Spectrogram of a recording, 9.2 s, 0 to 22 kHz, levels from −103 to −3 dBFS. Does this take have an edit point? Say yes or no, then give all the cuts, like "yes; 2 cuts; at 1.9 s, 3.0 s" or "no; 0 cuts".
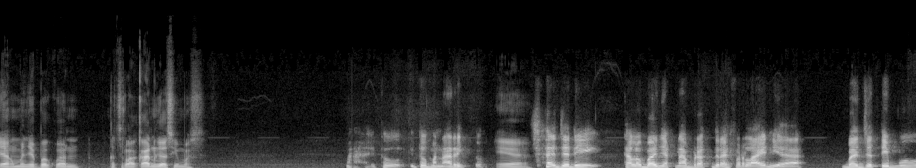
no; 0 cuts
